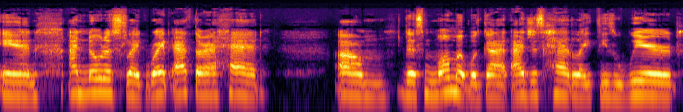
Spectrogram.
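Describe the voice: A woman speaks with a fairly low pitch at a fairly slow pace. Her voice shows little pitch movement.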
